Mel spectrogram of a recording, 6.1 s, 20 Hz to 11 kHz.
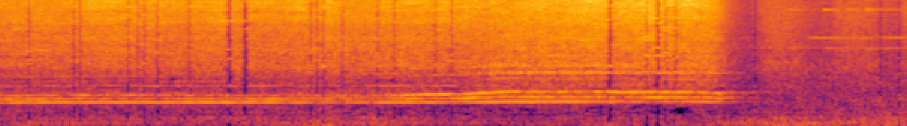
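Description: Steam locomotive whistle of JNR Class 8620 No. 8630 blowing one long blast, a chord of several tones with steam hissing. It rises slightly in pitch about three seconds in and cuts off suddenly about five seconds in.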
